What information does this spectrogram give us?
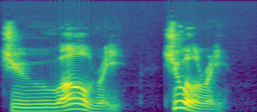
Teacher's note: Both are fine, so you choose whichever one's easiest for you. But it's important to know that you put the stress on the first syllable.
